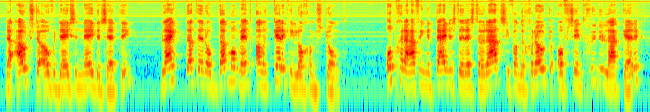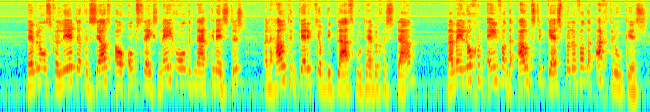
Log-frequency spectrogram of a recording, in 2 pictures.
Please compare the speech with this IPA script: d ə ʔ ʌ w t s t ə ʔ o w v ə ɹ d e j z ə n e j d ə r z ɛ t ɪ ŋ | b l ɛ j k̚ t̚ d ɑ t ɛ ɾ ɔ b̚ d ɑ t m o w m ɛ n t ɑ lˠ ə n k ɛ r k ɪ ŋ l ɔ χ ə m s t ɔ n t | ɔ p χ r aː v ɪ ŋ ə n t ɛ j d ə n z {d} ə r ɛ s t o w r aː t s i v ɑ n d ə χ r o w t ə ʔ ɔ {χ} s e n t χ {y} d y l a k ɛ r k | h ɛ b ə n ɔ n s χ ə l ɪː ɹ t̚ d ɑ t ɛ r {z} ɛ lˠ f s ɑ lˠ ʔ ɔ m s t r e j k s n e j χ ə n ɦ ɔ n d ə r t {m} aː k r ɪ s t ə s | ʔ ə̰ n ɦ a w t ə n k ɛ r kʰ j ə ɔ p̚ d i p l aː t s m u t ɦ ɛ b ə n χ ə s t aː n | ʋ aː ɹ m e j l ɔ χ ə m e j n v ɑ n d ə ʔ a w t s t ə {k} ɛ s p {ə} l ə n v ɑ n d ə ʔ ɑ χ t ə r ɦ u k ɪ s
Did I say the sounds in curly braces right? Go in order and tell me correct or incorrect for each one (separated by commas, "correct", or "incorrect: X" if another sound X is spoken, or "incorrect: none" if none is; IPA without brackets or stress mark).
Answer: correct, incorrect: f, correct, correct, incorrect: n, correct, correct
